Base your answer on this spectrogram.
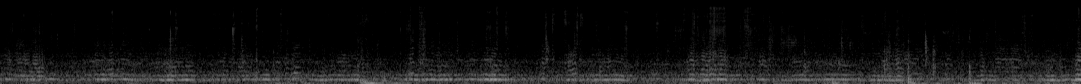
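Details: Honey bees working inside an open hive on a fine, sunny day, microphone slid down among them: a steady low drone with bands near 200 and 400, occasional louder buzzes, faint wind bumps.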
